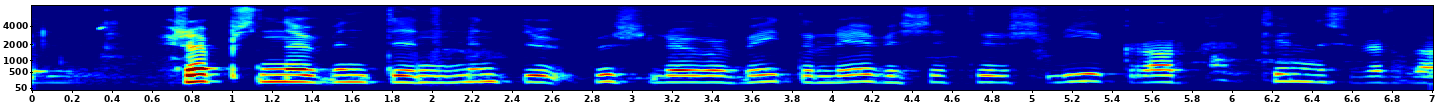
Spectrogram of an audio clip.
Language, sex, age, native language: Icelandic, male, 11, Icelandic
